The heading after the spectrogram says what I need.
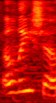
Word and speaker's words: Alicia: It's Alicia, like a leash for a dog.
